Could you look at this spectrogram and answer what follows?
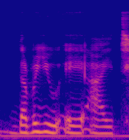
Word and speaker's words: wait: เสียง นะ คะ ก็ ถ้า เรา จะ ออก เสียง คำ ว่า รอ นะ คะ ให้ ออก ยาว นิด นึง นะ คะ w a i t นะ คะ Wait Wait นะ คะ ไม่ ใช่ wit นะ คะ แล้ว คำ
